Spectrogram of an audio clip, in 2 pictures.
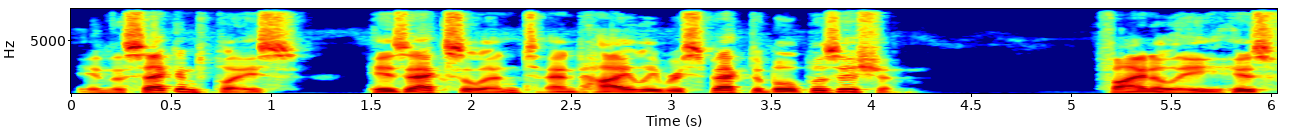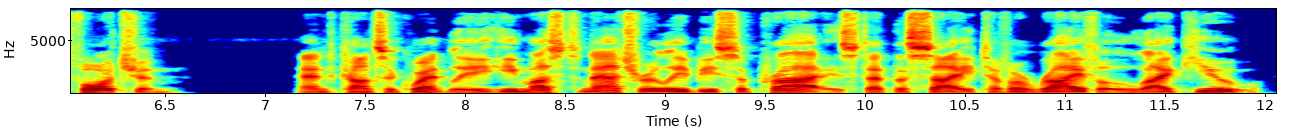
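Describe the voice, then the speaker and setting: A man reading aloud voices an annoyed, frowning gentleman who speaks low and measured. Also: big pitch swings. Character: weary, annoyed grown man, dry.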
